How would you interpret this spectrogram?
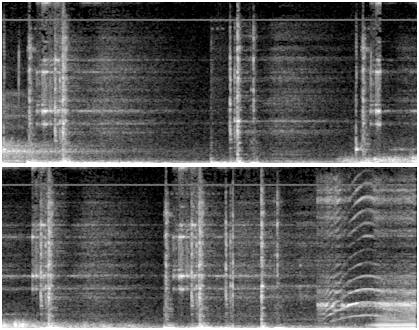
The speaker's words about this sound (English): I thought I never again would hear that door open. At least not until our execution.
